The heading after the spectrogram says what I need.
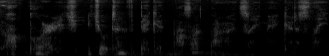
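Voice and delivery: hushed whisper so others sleep; whispered quote. Retold or imitated. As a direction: whisper it, sneaking at night. Night picket, whispering to avoid waking.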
